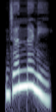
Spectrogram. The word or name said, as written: ಜೇನುನೊಣ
